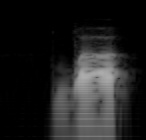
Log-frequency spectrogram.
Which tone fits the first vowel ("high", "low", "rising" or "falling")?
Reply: low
